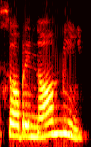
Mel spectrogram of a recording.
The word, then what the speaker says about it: sobrenome: Logo aqui, sobrenome. Temos uma E no final, então a pronúncia vai ser como uma I.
